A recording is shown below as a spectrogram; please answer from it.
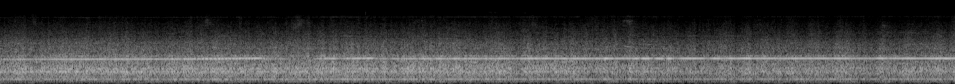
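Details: Arriva Yorkshire Volvo B9TL East Lancs Olympus bus (YJ57 BEO), route 202 Leeds–Huddersfield, driving: steady high-pitched howl holding one pitch over running rumble; source unknown.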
